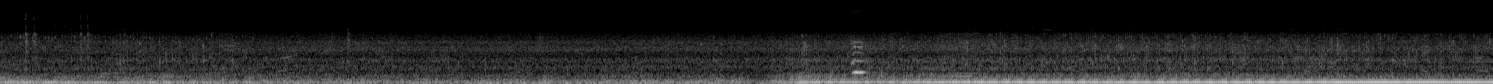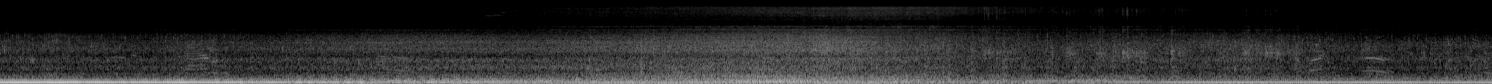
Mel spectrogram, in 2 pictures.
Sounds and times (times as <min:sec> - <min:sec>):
Speech: 0:00.8 - 0:03.3, 0:14.6 - 0:17.5, 0:27.8 - 0:29.0.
